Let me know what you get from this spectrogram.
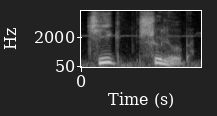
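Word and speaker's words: Chicxulub: Chic shulub. La X, según las instrucciones que vi, se pronuncia como sh, así como argentino, chig shulub.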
